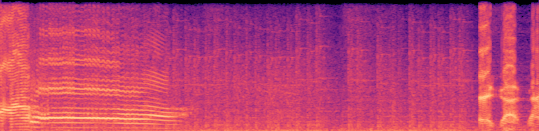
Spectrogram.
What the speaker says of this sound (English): why did my machine gun just stop all of a sudden?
